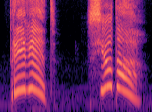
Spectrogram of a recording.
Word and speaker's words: Привет, сюда: "Привет, сюда!" (pronunciation - privet, syuda!, roll the “r” + Hi, over here!)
